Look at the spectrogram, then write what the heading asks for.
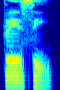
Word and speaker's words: précis: The word précis, pronounced précis, is a noun derived from the French word préciser, which means to specify or to make clear.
